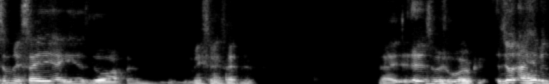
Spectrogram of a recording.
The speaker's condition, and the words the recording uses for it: Parkinson's disease. One problem I have with Parkinson's, my diaphragm doesn't seem to work as well.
